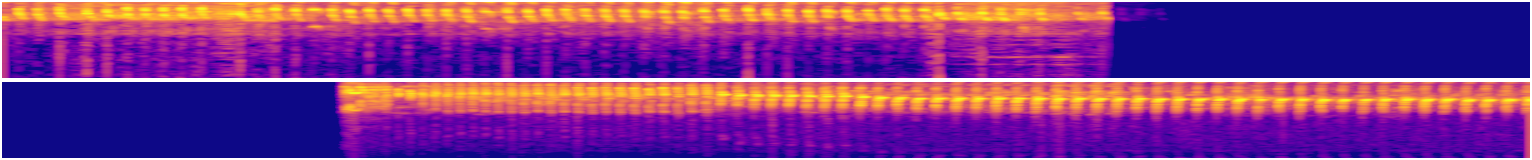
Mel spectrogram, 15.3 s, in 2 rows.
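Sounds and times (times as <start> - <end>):
lovebird chirp: 0.0 - 5.6, 9.4 - 15.2.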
